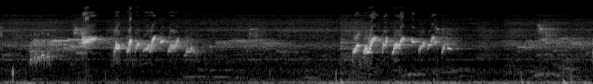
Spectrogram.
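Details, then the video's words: Song of a red-whiskered bulbul used to train birds to sing vigorously: two loud bursts of quick jumbled whistled notes about three seconds apart, separated by a softer sustained warble. "Luyện chào mào hót| Chào mào kích bổi-KÍCH BỔI CĂNG ĐÉT DỄ CHÉ.sổ giọng, Cách luyện chào mào hót"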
